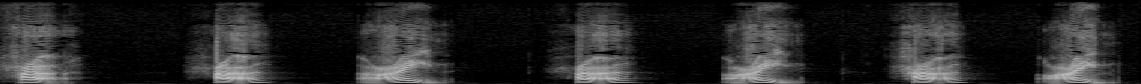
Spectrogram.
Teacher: এই দুইটা হরফের উচ্চারণ কিন্তু ঠিক গলার কণ্ঠনালীর মাঝ বরাবর থেকে আসবে, একেবারে ভেতর থেকে আসবে। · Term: কণ্ঠনালীর মাঝখান থেকেই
